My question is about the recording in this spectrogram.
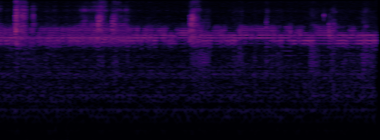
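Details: RC car steering servo on battery power, receiver on, ESC disconnected: thin high-pitched buzzing chatter with small irregular bursts, fighting to recenter; chatter and grinding persist when the wheels are moved by hand.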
